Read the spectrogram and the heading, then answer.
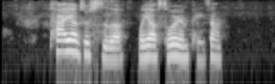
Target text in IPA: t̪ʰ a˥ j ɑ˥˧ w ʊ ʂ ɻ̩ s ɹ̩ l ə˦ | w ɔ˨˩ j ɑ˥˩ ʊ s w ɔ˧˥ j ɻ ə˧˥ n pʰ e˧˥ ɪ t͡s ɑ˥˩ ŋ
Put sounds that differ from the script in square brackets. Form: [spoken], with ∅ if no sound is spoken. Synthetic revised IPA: t̪ʰ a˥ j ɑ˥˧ [∅] ʊ ʂ ɻ̩ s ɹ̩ l ə˦ | w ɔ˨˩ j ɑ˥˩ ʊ s w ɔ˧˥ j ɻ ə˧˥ n pʰ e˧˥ ɪ t͡s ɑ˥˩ ŋ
